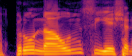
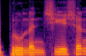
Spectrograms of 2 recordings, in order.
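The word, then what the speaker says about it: pronunciation: प्रोनाउन मत कर देना। प्रोनाउंसिएशन यह नहीं होती है। प्रोनंसिएशन होती है उच्चारण के लिए।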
